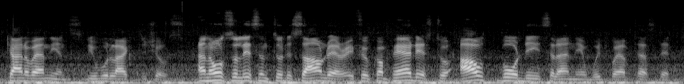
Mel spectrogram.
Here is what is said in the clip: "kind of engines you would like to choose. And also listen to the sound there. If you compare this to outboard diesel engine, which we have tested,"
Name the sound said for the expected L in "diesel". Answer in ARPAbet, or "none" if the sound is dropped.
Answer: L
